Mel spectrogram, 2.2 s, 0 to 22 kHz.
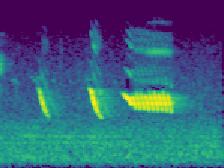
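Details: Greyish saltator singing in Esperanza, Santa Fe, Argentina, in 2023: two quick falling whistled slurs, then a longer rich, burry phrase held steady, over a quiet background.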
